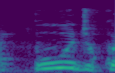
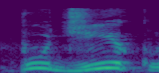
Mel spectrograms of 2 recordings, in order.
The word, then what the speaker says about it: pudico: é íbero é ibero não é púdico é pudico não é récorde é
